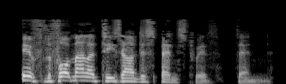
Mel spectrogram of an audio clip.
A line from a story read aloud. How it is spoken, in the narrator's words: I said in a bored tone of voice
